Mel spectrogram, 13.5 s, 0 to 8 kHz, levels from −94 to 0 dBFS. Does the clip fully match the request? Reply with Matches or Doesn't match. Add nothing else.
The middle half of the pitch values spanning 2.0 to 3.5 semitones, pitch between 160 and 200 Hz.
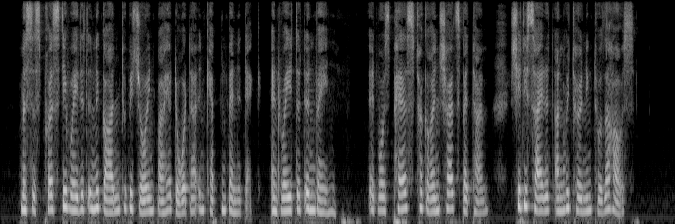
Matches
